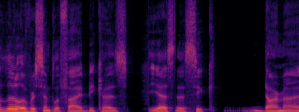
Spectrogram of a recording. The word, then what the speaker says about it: Sikh: You actually said it right the first time. I mean, I usually say Sikh too, but the proper pronunciation is Sikh.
